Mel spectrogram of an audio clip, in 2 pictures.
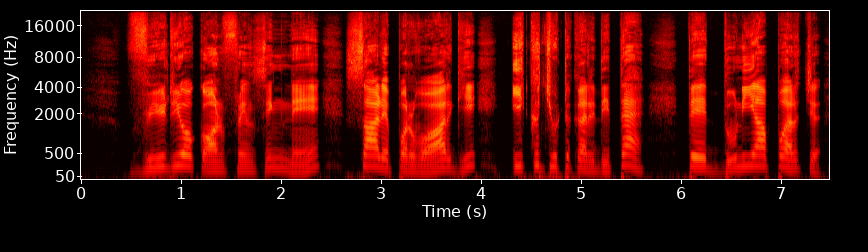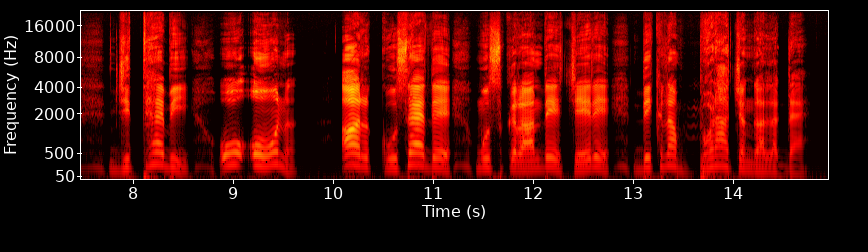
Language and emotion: Dogri, happy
